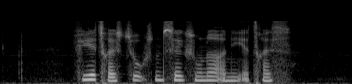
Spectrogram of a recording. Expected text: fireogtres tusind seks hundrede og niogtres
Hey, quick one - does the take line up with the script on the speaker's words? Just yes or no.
yes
